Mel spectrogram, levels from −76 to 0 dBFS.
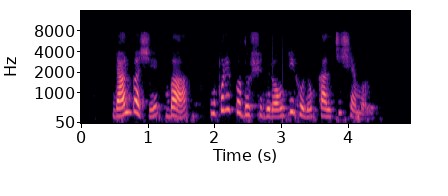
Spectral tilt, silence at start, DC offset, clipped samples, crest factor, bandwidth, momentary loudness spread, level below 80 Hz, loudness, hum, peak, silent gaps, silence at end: -4 dB/octave; 0.45 s; under 0.1%; under 0.1%; 20 dB; 8 kHz; 13 LU; -66 dBFS; -24 LUFS; none; -4 dBFS; none; 0.55 s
